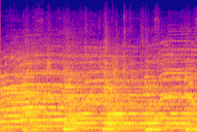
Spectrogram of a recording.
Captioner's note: crowd cheering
